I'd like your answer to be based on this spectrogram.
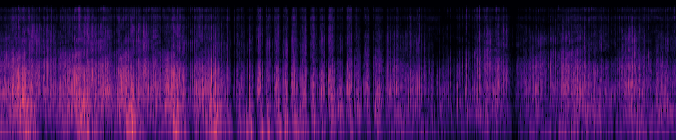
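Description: Fingers scratch the raised bumps of a clear-blue plastic bath mat with a bubble texture lying on carpet. The result is a dense, continuous scratching and rubbing, heavy in the low and middle range. It shifts into a faster, ticking run of scrapes midway and pauses briefly before the steady scratching resumes.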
